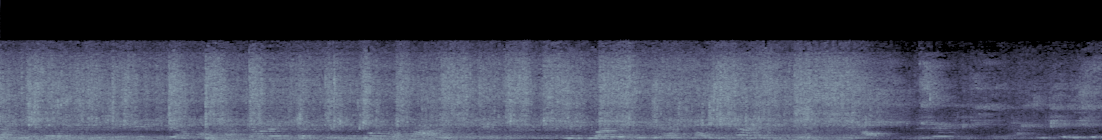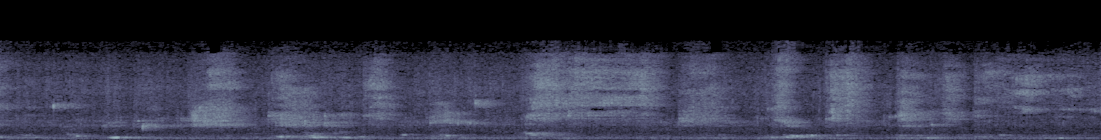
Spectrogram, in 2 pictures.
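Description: Tap water runs into a kitchen sink as something is washed up, a steady hiss and splash for several seconds before it cuts off, leaving quieter clatter and faint movement.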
